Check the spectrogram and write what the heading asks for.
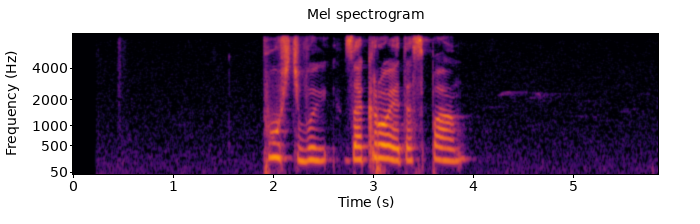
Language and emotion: Russian, angry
